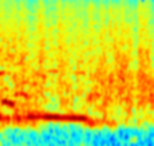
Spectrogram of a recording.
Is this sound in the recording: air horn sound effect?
no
